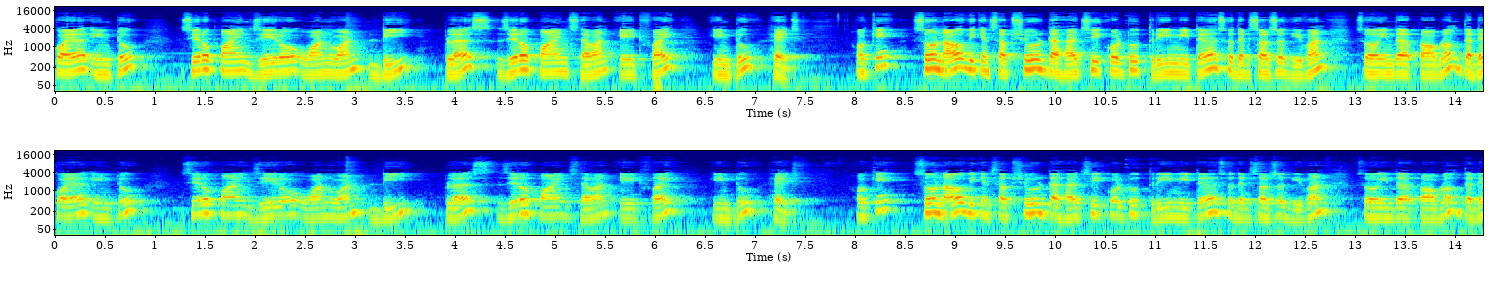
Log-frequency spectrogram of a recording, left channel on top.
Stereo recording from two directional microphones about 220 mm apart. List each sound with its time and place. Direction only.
0.0 s speech: 40° left (ahead or behind)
